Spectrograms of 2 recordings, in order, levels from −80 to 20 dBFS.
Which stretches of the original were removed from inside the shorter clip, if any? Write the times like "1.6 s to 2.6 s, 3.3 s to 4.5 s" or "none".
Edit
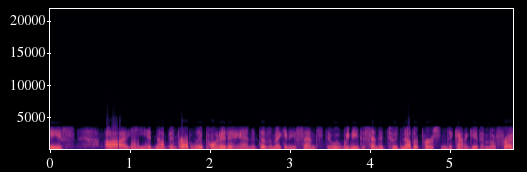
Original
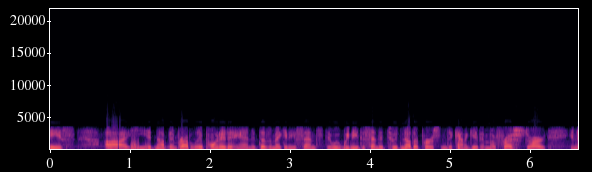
none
